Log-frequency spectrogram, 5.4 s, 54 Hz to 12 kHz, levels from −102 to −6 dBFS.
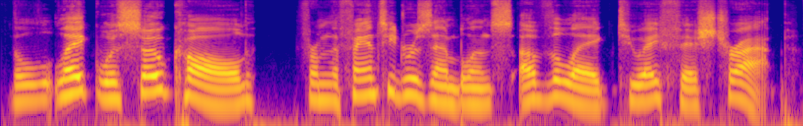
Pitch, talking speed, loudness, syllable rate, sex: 170 Hz, 180 wpm, -18 LUFS, 4.4 syllables/s, male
